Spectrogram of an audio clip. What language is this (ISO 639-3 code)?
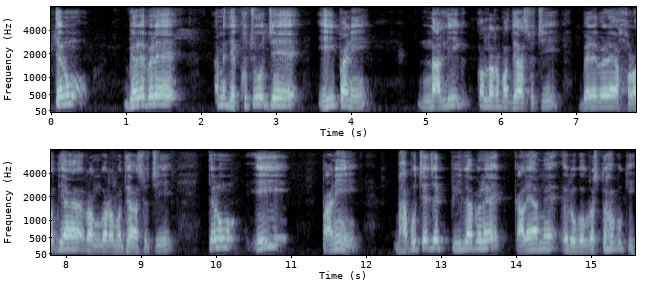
ori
